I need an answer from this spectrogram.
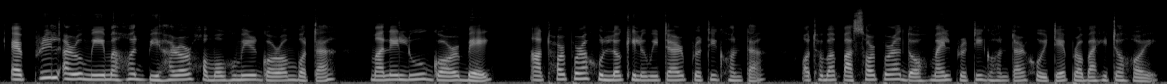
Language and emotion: Assamese, neutral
